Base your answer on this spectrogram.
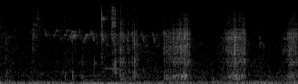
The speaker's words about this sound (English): Listen to that crunch, right? It's very crunchy. It's very good. And I think the chocolate flavor is better. The cocoa flavor.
